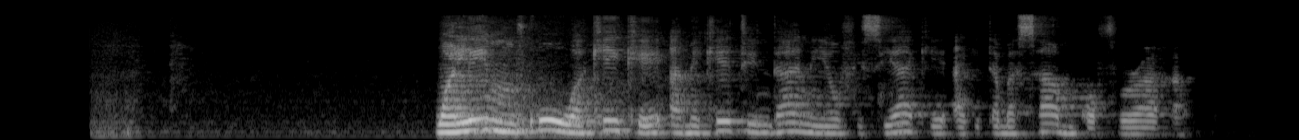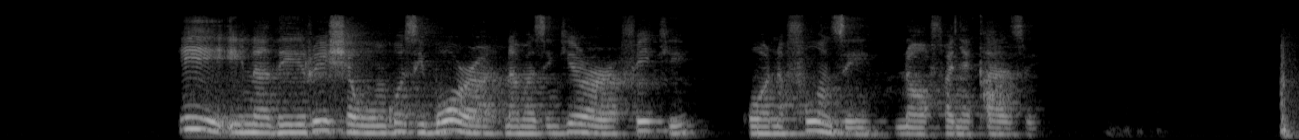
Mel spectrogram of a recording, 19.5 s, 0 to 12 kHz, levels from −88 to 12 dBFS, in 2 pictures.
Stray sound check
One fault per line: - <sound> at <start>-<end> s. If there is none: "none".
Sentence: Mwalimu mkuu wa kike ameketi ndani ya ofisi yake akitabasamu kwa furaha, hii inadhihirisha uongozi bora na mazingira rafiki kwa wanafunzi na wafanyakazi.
none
